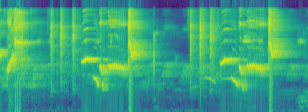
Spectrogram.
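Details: Song of a white-rumped shama in two phrases, each a sharp click followed by rich, falling and rising whistled notes, with a pause between.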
